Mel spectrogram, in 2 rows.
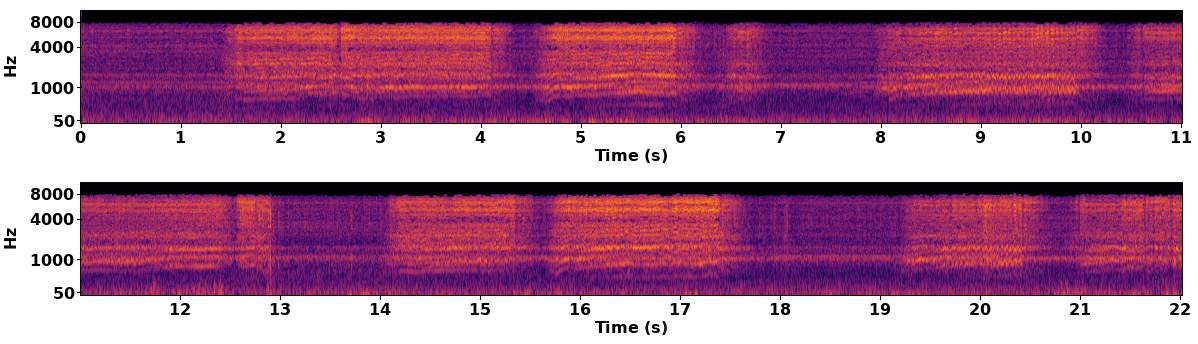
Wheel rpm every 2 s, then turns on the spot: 10, 90, 70, 20, 70, 70, 50, 60, 80, 20, 70.
12-14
